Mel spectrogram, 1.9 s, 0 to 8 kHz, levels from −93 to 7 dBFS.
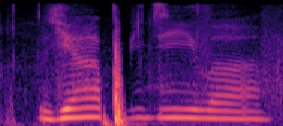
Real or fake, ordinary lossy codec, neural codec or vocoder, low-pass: real; none; none; 7.2 kHz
